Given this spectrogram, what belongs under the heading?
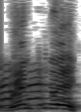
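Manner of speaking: high excited yell through a laugh; shouting at the TV during the game. Retold or imitated. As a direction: cheer him on at the top of your voice.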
